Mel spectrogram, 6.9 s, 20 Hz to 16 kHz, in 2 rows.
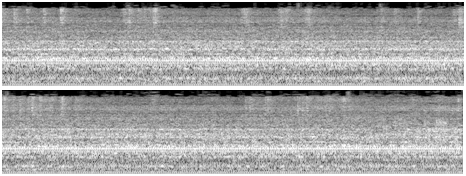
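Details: Olsen Ultramax HDS 90M gas furnace in its normal heating cycle; the inducer draft fan and burner give a steady, even hum and whoosh with no rattle or surging. Normal operation.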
